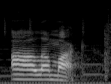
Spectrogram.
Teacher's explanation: Just ignore soft G, drop it, and just pronounce a like a double sound. Softer, longer, and like a double sound.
